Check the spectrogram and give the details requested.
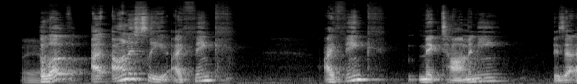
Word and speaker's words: McTominay: I think McTominay, is that how you say it? McTominay?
